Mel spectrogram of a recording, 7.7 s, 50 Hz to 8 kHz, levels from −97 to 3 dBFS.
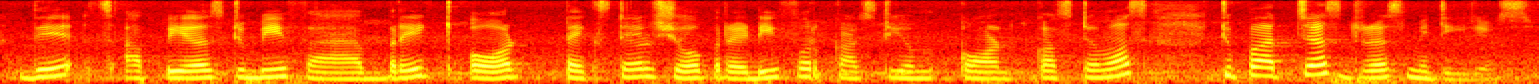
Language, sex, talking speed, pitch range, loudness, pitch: English, female, 130 wpm, 195-230 Hz, -16 LUFS, 205 Hz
